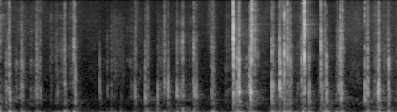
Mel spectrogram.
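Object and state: Plastic keyboard with hollow-sounding round keys.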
